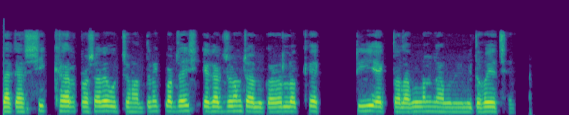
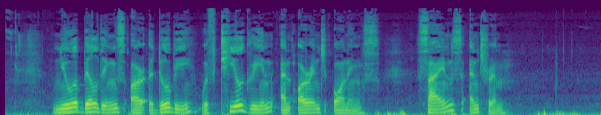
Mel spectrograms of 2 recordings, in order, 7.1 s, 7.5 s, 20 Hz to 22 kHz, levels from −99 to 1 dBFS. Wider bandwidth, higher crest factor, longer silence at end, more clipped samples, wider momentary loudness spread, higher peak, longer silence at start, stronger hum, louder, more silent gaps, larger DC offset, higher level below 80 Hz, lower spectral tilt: second, 7.4 kHz vs 16 kHz; about the same, 16 dB vs 18 dB; first, 0.75 s vs 0 s; neither; second, 7 LU vs 18 LU; about the same, -2 dBFS vs -2 dBFS; about the same, 0.05 s vs 0.05 s; neither; first, -18 LUFS vs -21 LUFS; first, 0.62-0.67 s, 2.01-2.05 s, 3.74-3.78 s, 4.01-4.44 s, 4.84-4.90 s vs none; neither; second, -62 dBFS vs -36 dBFS; about the same, -5.5 dB/octave vs -5.5 dB/octave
